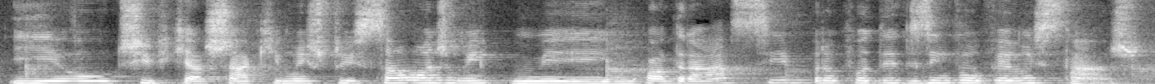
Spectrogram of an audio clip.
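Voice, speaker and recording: A woman from Minas Gerais in Brazil, telling her story in a relaxed way as an interview guest. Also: medium pitch, normal speed. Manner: relaxed storytelling with small restarts. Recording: roomy echo, faint noise.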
